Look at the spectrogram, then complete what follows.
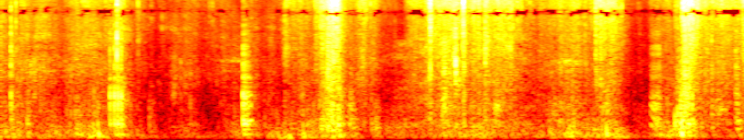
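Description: Fabric and a plastic mailer bag rustling as folded clothes are handled and pulled from the package, in irregular brief swishes with a few louder ones.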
